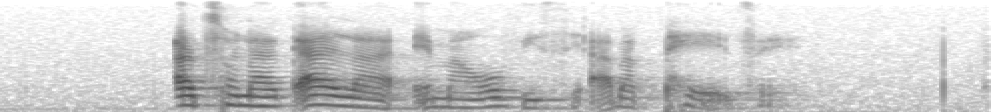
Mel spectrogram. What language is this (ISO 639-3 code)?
zul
